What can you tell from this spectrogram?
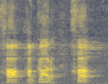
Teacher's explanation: Initially you start with a ha with emphasis, but when you end that pronunciation of the letter hakara, it comes down. The emphasis comes down. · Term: swarita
